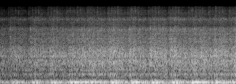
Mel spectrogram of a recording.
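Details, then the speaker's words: Bimota DB4 ie with Ducati engine, 10k miles, after a bit of warming up on choke/fast idle: lumpy, loping V-twin idle with a light dry rattle, the normal Ducati dry clutch; healthy engine. "there you go that's the bike you can hear that ducati clutch dry clutch there she isn't there she is sou"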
